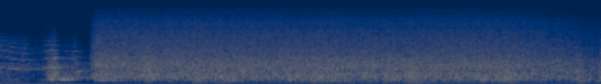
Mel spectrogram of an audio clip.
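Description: Orchestral music for about the first second, then cut off. After that comes the loud, steady rush of a glacier-fed mountain torrent cascading over rocks.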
